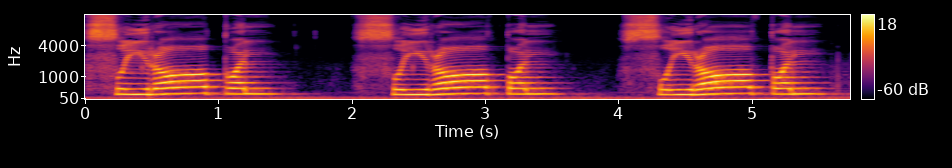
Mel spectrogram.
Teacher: सीन की तरह भी नहीं पढ़ना और कसरा की आवाज़ को ए भी नहीं करना, बल्कि ई ही पढ़ना है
